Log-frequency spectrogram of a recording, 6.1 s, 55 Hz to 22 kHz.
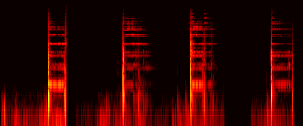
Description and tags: TELV 152 Metal Tool Drop
metal tools hitting ground
disarm, floor, hit, iron, metal, sword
